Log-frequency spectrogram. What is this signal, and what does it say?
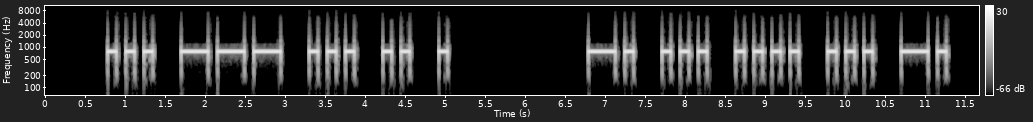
Morse code, heard as a keyed tone, about 10 wpm, 800 Hz. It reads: SOSIE NSHSN
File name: LEZIONI / 4 Q1S 10wpm 2133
